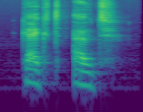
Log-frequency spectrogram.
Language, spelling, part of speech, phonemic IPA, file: Dutch, kijkt uit, verb, /ˈkɛikt ˈœyt/, Nl-kijkt uit.ogg
- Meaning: inflection of uitkijken: 1. second/third-person singular present indicative 2. plural imperative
